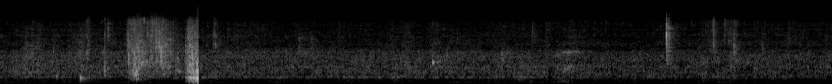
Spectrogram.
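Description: A hooked fish splashing and stirring the water at the surface as it is played on the line, over a faint steady trickling. A short burst of splashing about a second and a half in ends in a sharp knock, and a lighter click comes near the end.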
